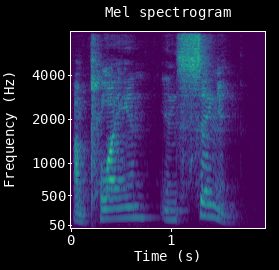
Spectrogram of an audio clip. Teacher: Of course, there's dropping the G in the ing.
